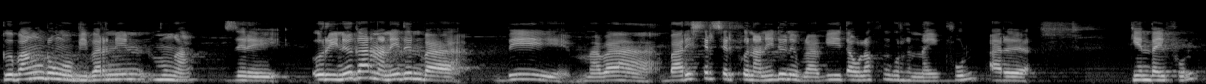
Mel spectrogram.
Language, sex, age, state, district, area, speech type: Bodo, female, 45-60, Assam, Baksa, rural, spontaneous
